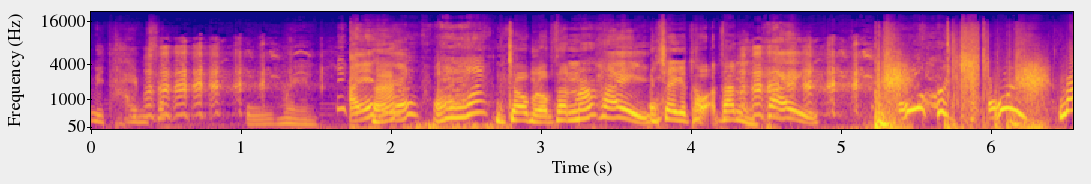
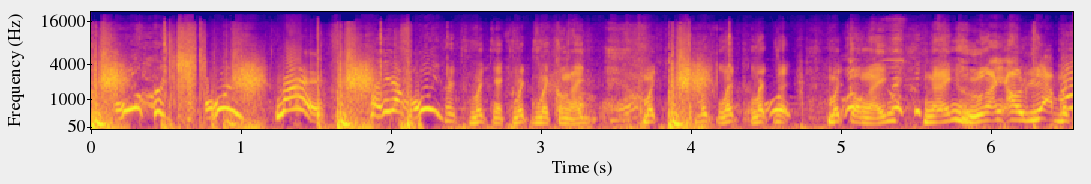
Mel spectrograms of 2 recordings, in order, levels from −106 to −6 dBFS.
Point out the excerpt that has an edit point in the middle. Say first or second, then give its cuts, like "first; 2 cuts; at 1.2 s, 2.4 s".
first; 1 cut; at 1.7 s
